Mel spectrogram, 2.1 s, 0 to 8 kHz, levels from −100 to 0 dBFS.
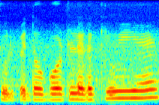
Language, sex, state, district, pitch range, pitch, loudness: Hindi, female, Uttar Pradesh, Hamirpur, 160-205 Hz, 175 Hz, -17 LUFS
